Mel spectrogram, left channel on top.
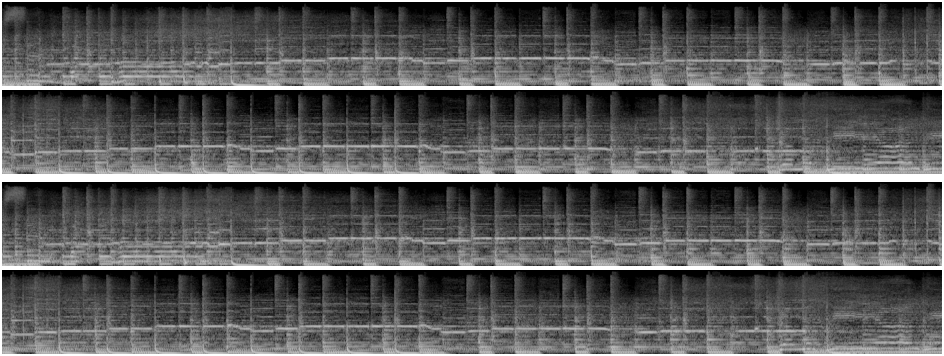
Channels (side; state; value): both; normal; correlation 0.66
